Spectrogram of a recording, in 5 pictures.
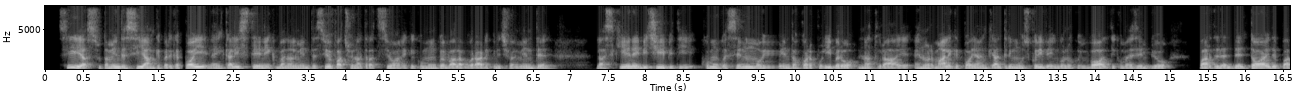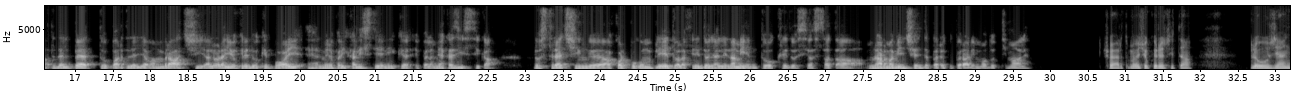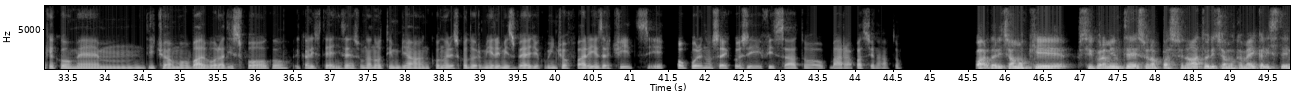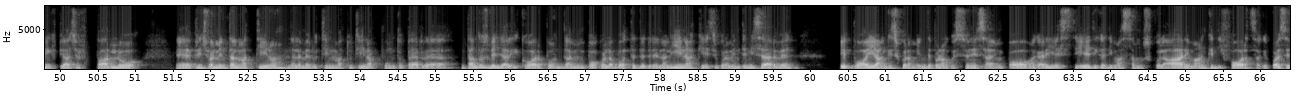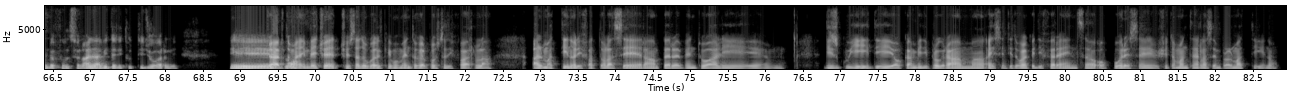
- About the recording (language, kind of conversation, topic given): Italian, podcast, Come creare una routine di recupero che funzioni davvero?
- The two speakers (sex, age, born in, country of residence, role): male, 25-29, Italy, Italy, guest; male, 25-29, Italy, Italy, host
- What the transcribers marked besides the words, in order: "assolutamente" said as "assutamente"; "calisthenics" said as "calisthenic"; "calisthenics" said as "calisthenic"; in English: "stretching"; "calisthenics" said as "calisthenic"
